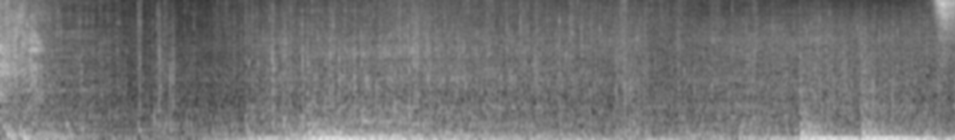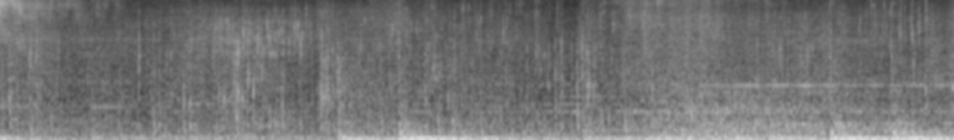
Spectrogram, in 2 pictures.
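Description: Horror film score: deep low booms swell every few seconds, with a sharp hissing whoosh about seven seconds in and a thin high held tone entering near the end.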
